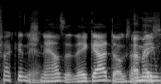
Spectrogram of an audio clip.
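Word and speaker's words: Schnauzer: But it's pronounced schnowzer, is it?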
